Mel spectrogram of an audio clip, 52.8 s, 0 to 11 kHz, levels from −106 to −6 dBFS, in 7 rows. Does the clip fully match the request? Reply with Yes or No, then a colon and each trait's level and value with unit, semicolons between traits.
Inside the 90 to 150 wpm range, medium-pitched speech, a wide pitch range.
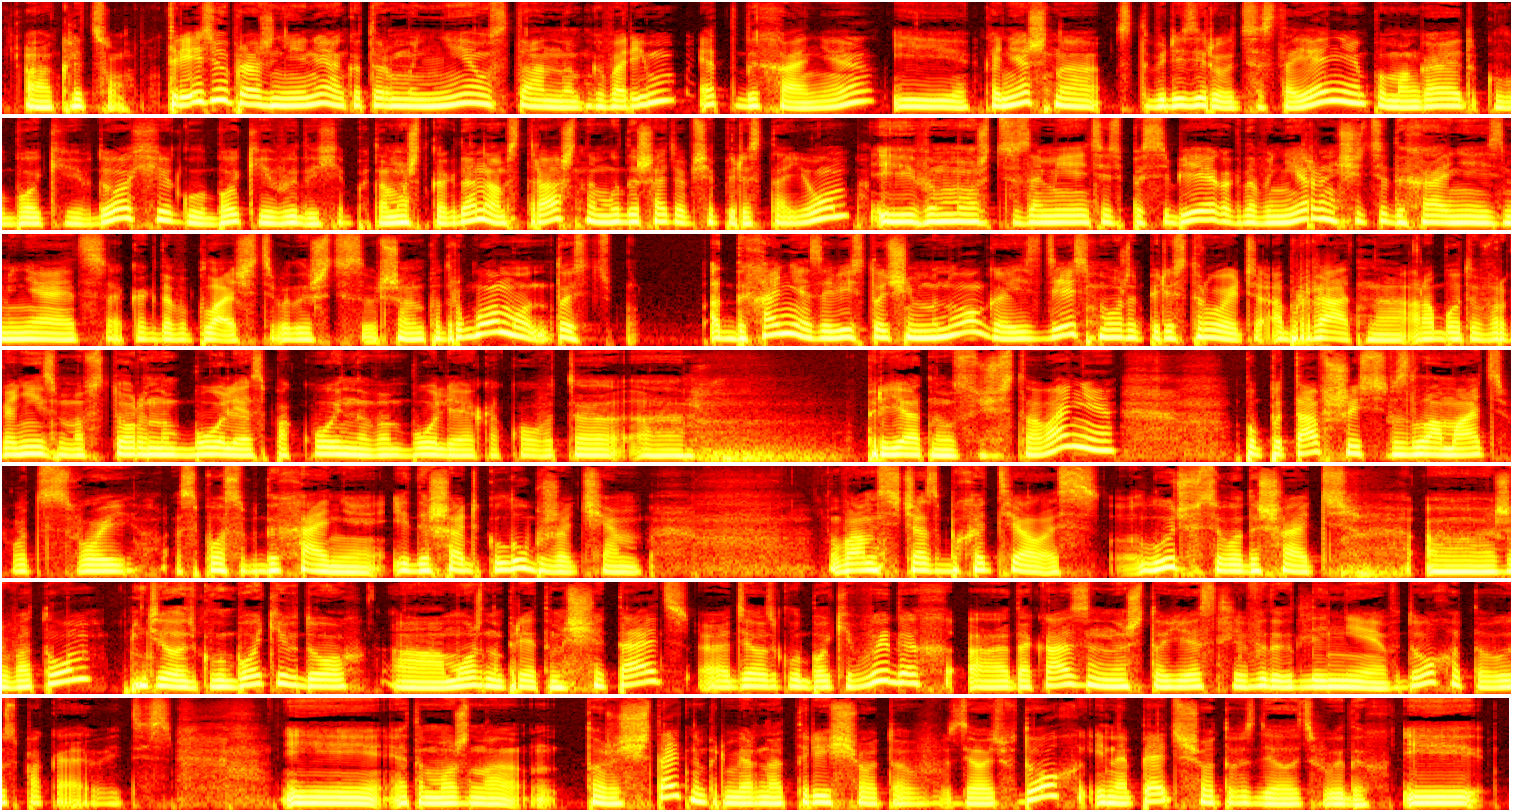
No: average, 145 wpm; medium, 150 Hz; average, 3.8 semitones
